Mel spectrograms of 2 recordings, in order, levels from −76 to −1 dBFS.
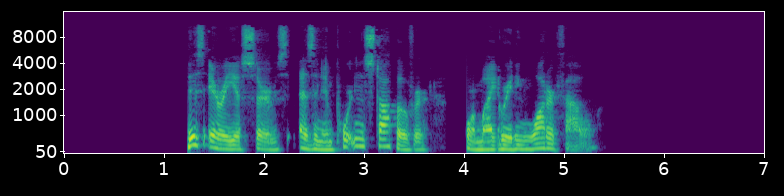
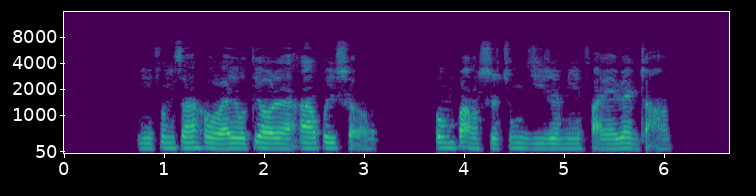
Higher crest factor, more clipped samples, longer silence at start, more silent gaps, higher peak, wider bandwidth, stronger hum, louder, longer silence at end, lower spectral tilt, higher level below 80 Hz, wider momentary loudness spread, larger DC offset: about the same, 18 dB vs 16 dB; neither; first, 1.25 s vs 0.75 s; first, 3.83-4.01 s vs 3.54-3.59 s; first, -2 dBFS vs -12 dBFS; first, 11.5 kHz vs 7.6 kHz; neither; first, -17 LUFS vs -29 LUFS; first, 1.7 s vs 0.6 s; about the same, -5 dB/octave vs -6 dB/octave; first, -44 dBFS vs -72 dBFS; second, 9 LU vs 12 LU; neither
